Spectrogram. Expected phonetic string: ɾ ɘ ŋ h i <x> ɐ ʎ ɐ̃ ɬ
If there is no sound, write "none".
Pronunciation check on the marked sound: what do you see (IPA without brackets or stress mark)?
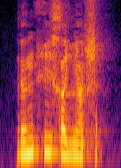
x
